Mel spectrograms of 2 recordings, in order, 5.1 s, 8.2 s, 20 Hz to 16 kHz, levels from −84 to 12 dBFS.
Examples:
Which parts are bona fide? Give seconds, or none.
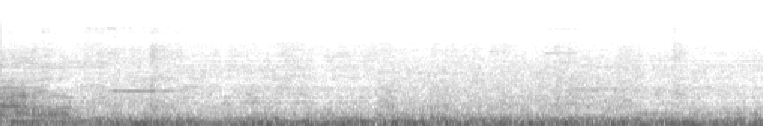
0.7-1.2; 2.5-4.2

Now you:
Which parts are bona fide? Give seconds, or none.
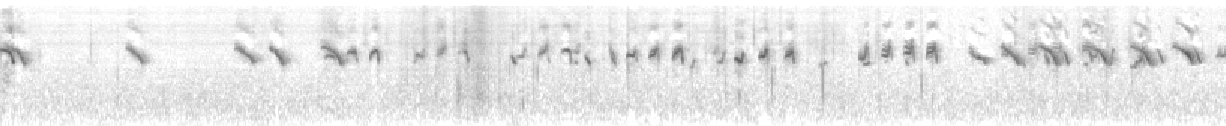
5.6-8.2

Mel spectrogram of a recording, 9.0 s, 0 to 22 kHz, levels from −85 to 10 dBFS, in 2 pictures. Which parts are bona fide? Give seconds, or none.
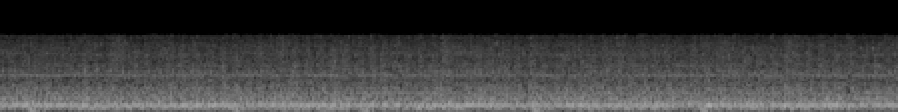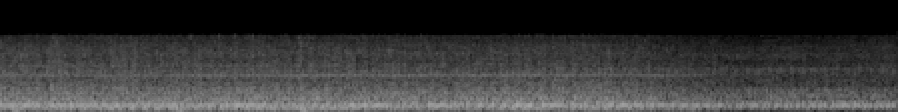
0.0-9.0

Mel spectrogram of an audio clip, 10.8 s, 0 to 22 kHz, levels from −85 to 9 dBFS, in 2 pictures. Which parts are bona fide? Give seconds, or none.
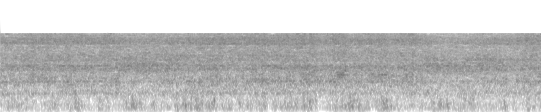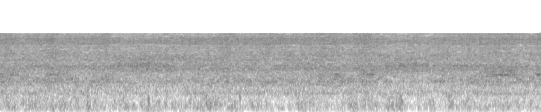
none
